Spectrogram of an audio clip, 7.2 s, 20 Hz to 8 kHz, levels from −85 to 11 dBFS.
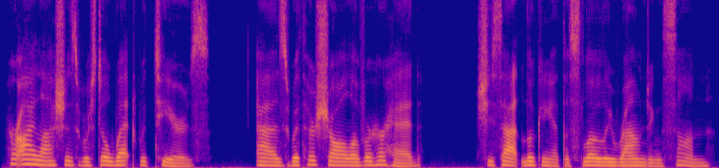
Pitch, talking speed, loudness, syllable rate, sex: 170 Hz, 185 wpm, -20 LUFS, 4.8 syllables/s, female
